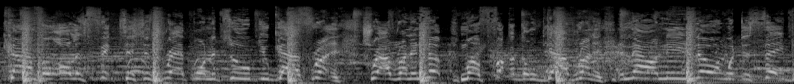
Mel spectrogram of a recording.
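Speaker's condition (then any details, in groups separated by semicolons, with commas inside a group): No condition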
